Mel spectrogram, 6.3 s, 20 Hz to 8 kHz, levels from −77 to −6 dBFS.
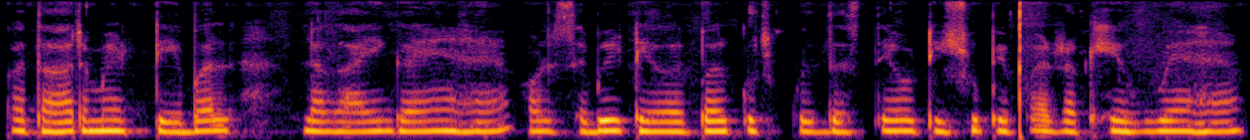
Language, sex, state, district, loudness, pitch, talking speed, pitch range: Hindi, female, Jharkhand, Deoghar, -21 LUFS, 215 Hz, 170 wpm, 210-220 Hz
